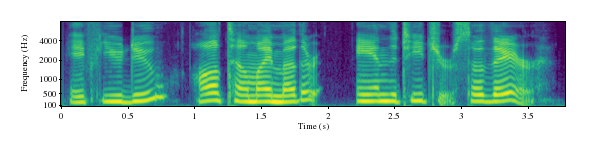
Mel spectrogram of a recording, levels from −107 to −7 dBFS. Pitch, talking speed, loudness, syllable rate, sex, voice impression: 235 Hz, 190 wpm, -15 LUFS, 4.8 syllables/s, female, feminine, slightly middle-aged, slightly intellectual, slightly unique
